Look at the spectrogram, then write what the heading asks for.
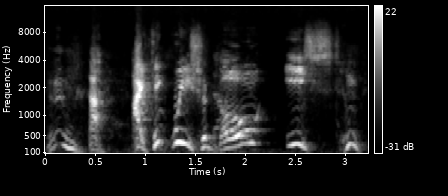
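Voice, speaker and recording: An actor playing a proud, purposeful dwarf leader in a vintage radio drama, speaking with deliberate emphasis. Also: male voice, very high voice, very animated, bright, forceful tone, full character voice. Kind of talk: 1960s radio drama acting.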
